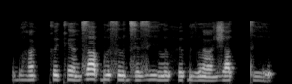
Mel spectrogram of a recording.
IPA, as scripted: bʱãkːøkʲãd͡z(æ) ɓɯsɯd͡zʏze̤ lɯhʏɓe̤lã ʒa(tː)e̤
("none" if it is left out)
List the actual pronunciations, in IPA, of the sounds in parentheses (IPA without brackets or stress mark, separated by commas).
a, tː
